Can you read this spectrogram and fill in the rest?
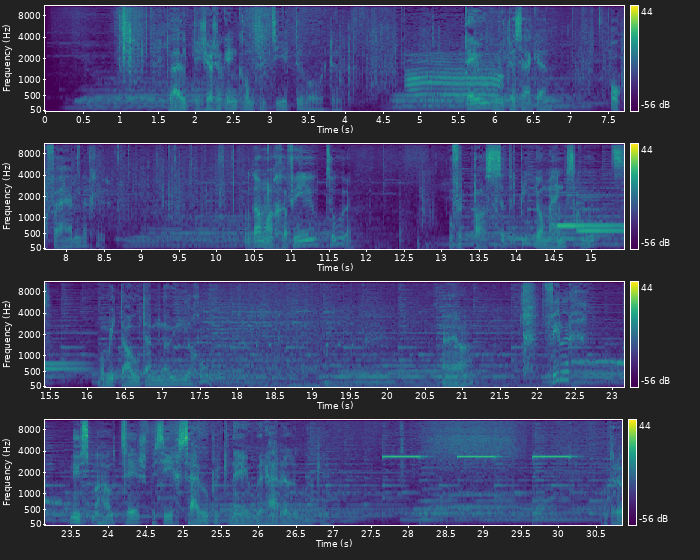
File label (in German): Werbung CH BE; schweizerdeutsch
